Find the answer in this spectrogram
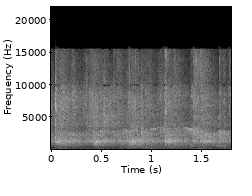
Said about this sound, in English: You got the Holy Spirit this morning. Go ahead and clap your hands and praise the Lord.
